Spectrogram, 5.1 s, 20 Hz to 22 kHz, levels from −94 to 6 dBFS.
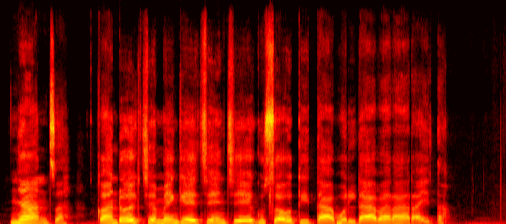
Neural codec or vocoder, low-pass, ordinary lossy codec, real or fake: vocoder, 44.1 kHz, 128 mel bands, Pupu-Vocoder; none; none; fake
